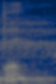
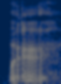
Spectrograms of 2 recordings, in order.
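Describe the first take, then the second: First: The vowel glides like 'ay' in 'day'. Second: The vowel is a plain open 'ah' sound. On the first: The speaker calls it wrong. "not Day" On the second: The speaker calls it right. "Da, not Day"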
